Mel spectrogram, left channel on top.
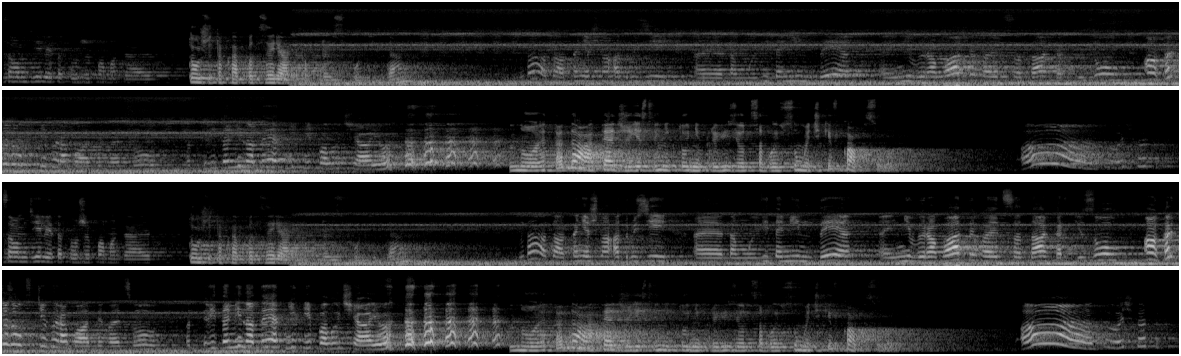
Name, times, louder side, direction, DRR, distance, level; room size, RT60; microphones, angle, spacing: voice 1, 0.0-1.5 5.2-8.5 8.8-13.3 13.8-16.8 22.0-23.3, right 6 dB, 80° right, 11 dB, 0.6 m, -30 dB
voice 2, 1.9-4.1 16.8-20.7, left 3 dB, 30° left, 4 dB, 0.8 m, -29 dB
sound 1, 2.9-14.4, left 1 dB, 55° left, 1.1 m, -36 dB
11.0 x 6.6 x 6.2 m, 2.6 s
head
